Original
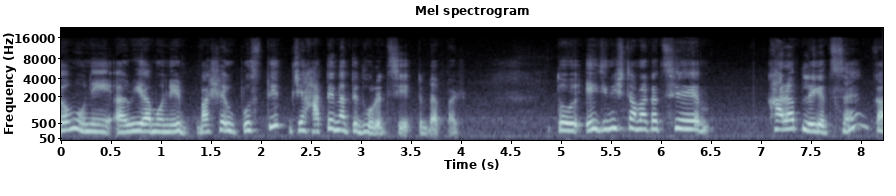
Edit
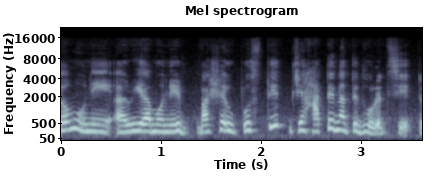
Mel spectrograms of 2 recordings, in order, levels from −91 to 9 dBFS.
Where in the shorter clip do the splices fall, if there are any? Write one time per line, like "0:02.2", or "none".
none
